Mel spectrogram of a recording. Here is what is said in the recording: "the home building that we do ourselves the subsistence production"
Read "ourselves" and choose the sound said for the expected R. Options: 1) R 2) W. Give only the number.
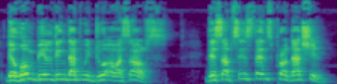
2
